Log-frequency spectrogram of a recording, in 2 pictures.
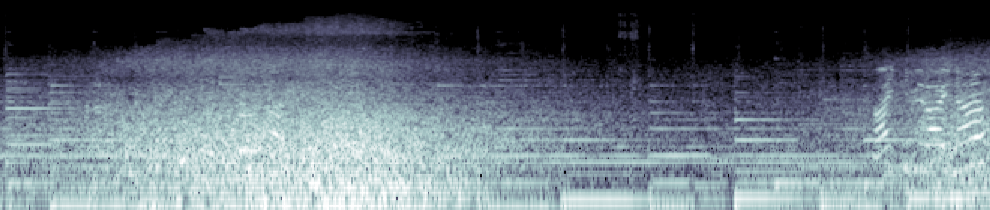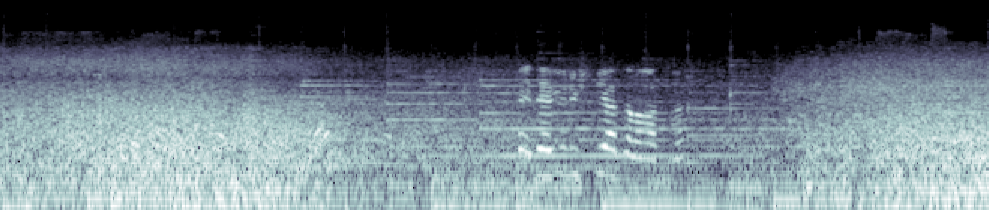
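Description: Sea waves breaking and washing up a pebble beach, the surf swelling and fading twice and building again near the end. Background music plays underneath.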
